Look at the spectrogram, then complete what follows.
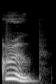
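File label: "group", British English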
